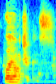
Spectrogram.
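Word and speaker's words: leiotrichous: Liotricus. Can I have the definition? Having straight, smooth hair. Are there any alternate pronunciations?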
